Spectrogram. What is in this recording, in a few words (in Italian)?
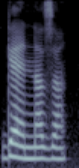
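"ghennas", lingua sarda, female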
